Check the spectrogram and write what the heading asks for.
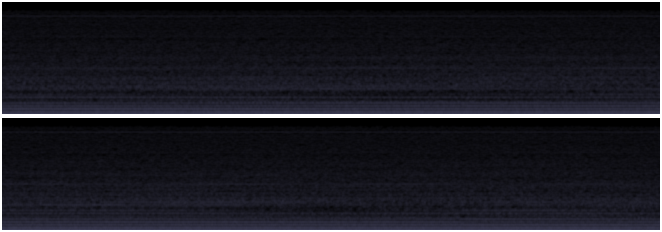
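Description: Steady electrical mains hum and buzz: one low drone with a stack of even overtones, unchanging throughout, dipping slightly right at the end.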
